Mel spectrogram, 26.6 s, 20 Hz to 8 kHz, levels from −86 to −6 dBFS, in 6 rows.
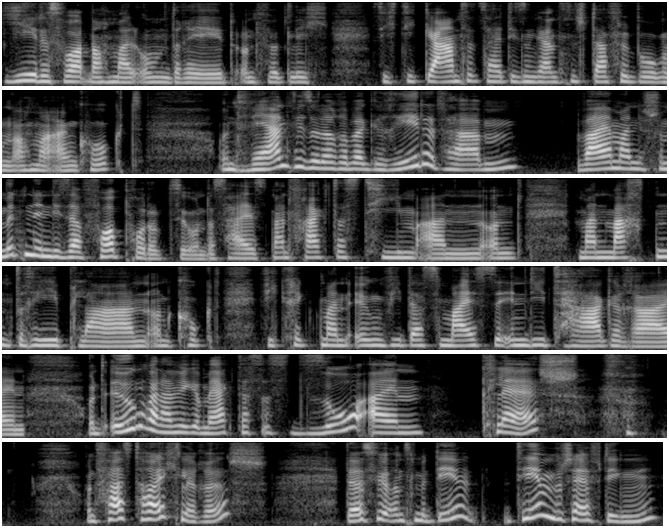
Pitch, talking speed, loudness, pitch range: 195 Hz, 170 wpm, -27 LUFS, 175-215 Hz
